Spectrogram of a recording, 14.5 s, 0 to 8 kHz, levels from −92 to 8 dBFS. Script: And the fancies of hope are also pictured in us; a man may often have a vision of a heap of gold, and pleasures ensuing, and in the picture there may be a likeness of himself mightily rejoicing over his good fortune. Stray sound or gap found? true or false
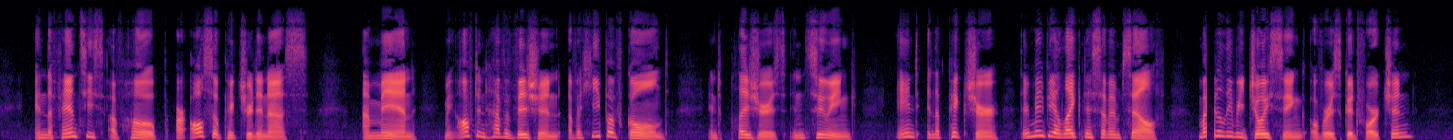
true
